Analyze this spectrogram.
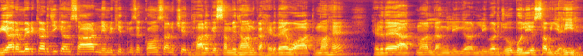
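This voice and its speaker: A man with a Bihar accent talks at a moderate pace and medium pitch, with fairly even intonation and hardly any pauses. Audible room echo surrounds his voice. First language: Maithili (speaking Hindi). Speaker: exam coaching teacher. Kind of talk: test solution lecture.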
